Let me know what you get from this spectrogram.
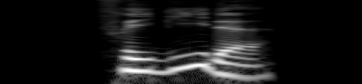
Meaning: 1. frigid (unable to take part in sexual intercourse) 2. frigid (very cold)
- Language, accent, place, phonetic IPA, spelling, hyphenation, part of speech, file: German, Germany, Berlin, [fʁiˈɡiːdə], frigide, fri‧gi‧de, adjective, De-frigide.ogg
